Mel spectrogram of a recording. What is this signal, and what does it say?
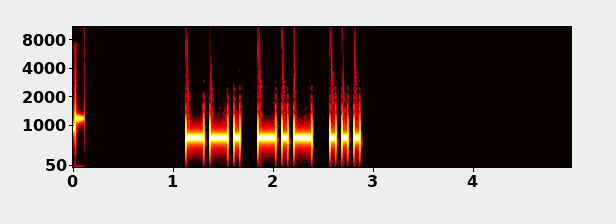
Morse code, heard as a keyed tone, about 20 wpm, 700 Hz. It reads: GKS
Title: USA Call Sign Postfixes - 3 Letters 20wpm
